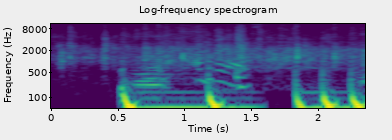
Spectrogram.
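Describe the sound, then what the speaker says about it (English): An audience at an energy security conference applauds a speaker being introduced, a continuous patter of clapping beneath a loud nearby voice talking over it. "please give him a big round of applause"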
